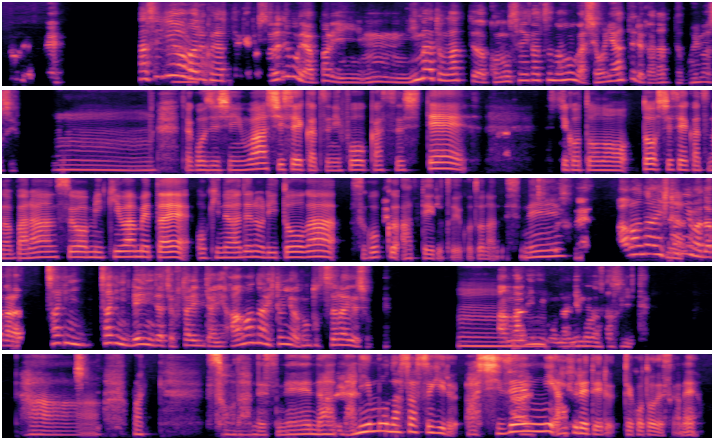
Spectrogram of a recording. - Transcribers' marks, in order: distorted speech
- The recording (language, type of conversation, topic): Japanese, podcast, 仕事と私生活のバランスは、普段どのように取っていますか？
